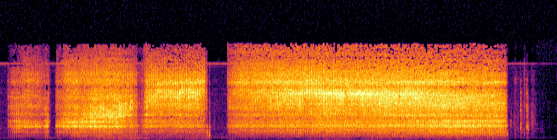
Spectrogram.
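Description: A chisel shaves wood from a spinning block on a lathe, with a steady hiss.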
